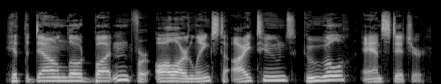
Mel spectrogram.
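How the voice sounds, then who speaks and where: A man's voice: fairly high pitch, lively intonation, moderate pace, fairly bright tone, no echo, clean studio sound. A man, a podcaster and radio DJ, reading a scripted promotional testimonial.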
